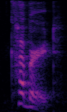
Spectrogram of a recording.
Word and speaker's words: cupboard: we're starting out with cupboard notice I'm just skipping right over that P cupboard cupboard then we have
